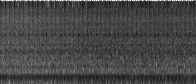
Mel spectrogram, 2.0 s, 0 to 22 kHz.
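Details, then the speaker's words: Early-2000s Reliant Supervan, no choke: the engine holds a steady, somewhat high idle with a strong constant hum and a slightly rough low end. A carburetor fault is diagnosed and a vacuum leak is suspected. "It is revving a bit high, so I'm guessing it's probably got a vacuum leak as well, maybe somewhere. I've got no choke on at all. That's just as it is."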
